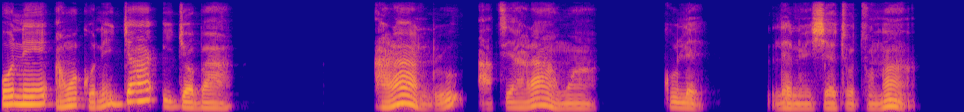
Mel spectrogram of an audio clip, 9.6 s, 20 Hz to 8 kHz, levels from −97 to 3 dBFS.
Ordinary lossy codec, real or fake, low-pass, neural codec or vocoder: none; real; none; none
